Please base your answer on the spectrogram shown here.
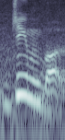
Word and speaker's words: gimbal: Recording a video with the phone is not professional exept with a gimbal WARNING During this video I pronounce Gimbal incorrectly (as a good italian) The G of Gimbal is pronunced GH!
